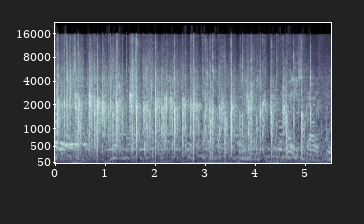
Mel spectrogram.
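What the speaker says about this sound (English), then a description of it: "one more applause for Group A" A crowd at a CRKC 2025 heat applauds the winner: brisk, dense clapping rises and falls over several seconds, with a few voices and crowd murmur mixed in.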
